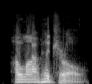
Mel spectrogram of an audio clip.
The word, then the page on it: holohedral: American English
